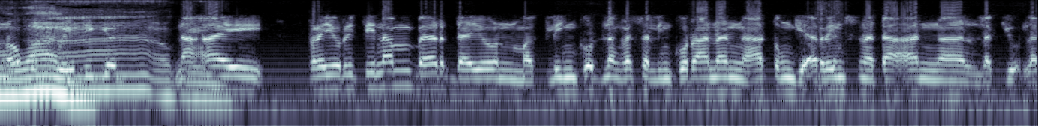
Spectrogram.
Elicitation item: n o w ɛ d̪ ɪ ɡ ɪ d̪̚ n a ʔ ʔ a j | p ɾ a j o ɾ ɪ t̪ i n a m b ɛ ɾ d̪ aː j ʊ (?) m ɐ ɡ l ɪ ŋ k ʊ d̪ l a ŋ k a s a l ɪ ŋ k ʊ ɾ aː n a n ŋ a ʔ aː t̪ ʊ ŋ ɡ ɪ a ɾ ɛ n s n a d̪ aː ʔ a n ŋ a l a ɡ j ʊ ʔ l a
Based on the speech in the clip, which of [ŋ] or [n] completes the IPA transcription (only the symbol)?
n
